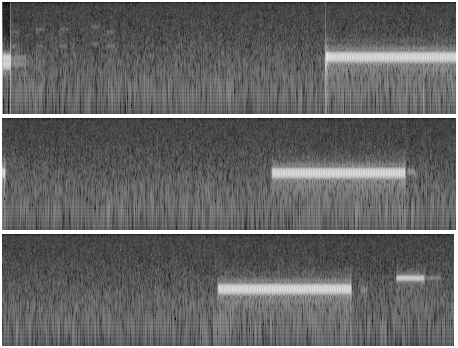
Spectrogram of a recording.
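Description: Telephone tone during a call transfer: three steady mid-pitched beeps of about two seconds each, evenly spaced by long quiet gaps, then a short higher beep at the end.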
